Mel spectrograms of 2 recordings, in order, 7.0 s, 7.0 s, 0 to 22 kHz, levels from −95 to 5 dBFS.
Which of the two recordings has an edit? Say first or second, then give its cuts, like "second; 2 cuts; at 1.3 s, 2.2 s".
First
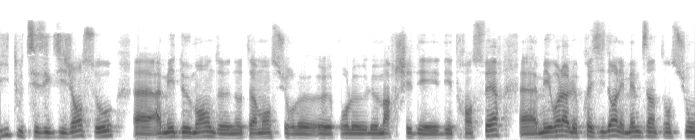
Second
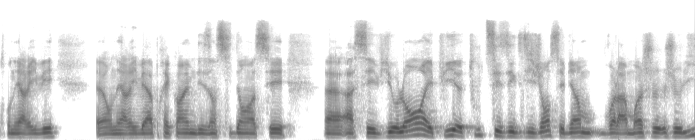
first; 2 cuts; at 1.3 s, 5.1 s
